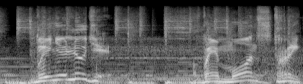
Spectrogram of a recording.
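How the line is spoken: Old man shouting. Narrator (Russian): крикнул старый

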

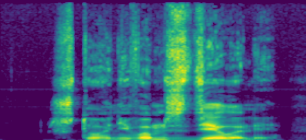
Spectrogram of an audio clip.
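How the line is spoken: Angry question through bloodied lips. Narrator (Russian): зло спросил Степашин, вытирая кровь с разбитых губ

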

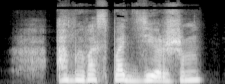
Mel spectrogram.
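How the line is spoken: Whispered. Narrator (Russian): прошептала королева белых

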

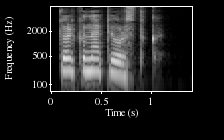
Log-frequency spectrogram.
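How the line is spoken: Sad reply. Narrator (Russian): грустно ответила та

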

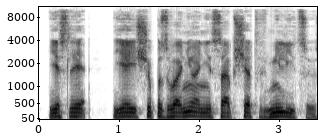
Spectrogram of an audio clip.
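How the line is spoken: Plain. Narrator (Russian): сказал он

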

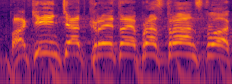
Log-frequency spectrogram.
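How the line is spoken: Shouted toward barricade. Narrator (Russian): крикнул он в сторону баррикады

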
